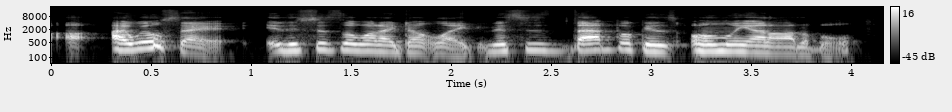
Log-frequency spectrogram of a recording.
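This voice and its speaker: A woman's voice: medium pitch, fast. A woman co-hosting a casual book discussion, speaking in an offhand, tentative way.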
